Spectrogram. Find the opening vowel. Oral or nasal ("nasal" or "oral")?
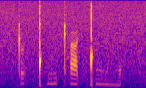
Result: oral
